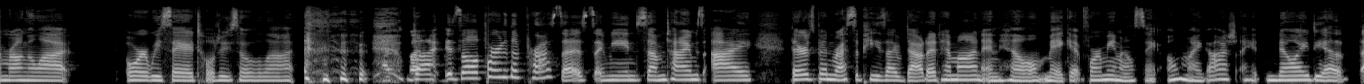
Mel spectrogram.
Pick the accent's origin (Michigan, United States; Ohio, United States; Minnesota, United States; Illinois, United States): Minnesota, United States; now in Indianapolis, United States; Yes, I'm from Minnesota originally, and Alex is from Indiana, and right now we reside in Indianapolis.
